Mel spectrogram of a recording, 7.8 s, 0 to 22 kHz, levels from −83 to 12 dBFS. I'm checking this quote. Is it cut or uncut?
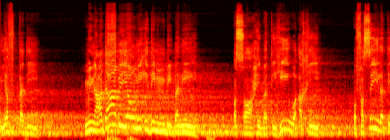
uncut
